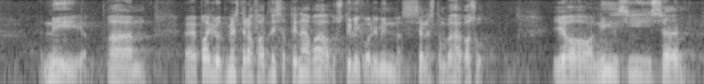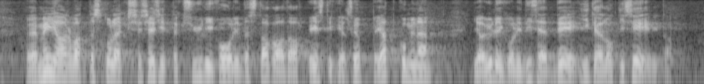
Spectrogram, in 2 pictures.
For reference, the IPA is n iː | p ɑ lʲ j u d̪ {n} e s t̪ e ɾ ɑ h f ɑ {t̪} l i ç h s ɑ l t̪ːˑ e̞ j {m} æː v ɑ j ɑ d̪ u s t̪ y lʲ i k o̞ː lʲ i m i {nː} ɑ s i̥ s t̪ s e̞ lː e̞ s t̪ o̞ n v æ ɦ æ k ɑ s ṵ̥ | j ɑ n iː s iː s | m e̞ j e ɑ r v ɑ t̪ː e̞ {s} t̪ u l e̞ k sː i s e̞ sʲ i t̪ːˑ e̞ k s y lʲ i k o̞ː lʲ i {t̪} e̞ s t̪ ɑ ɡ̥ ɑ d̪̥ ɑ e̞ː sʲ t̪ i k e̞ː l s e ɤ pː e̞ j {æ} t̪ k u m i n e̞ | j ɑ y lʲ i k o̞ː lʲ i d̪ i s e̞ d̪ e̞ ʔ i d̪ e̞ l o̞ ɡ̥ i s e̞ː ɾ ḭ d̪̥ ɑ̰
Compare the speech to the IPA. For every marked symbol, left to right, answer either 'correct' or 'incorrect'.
incorrect: m, incorrect: d̪, incorrect: n, correct, correct, incorrect: d̪, correct

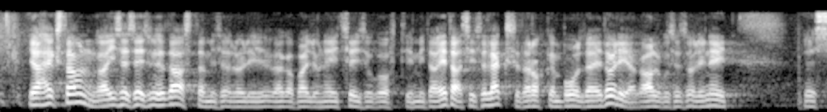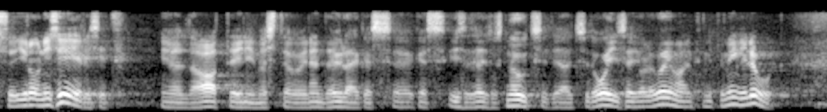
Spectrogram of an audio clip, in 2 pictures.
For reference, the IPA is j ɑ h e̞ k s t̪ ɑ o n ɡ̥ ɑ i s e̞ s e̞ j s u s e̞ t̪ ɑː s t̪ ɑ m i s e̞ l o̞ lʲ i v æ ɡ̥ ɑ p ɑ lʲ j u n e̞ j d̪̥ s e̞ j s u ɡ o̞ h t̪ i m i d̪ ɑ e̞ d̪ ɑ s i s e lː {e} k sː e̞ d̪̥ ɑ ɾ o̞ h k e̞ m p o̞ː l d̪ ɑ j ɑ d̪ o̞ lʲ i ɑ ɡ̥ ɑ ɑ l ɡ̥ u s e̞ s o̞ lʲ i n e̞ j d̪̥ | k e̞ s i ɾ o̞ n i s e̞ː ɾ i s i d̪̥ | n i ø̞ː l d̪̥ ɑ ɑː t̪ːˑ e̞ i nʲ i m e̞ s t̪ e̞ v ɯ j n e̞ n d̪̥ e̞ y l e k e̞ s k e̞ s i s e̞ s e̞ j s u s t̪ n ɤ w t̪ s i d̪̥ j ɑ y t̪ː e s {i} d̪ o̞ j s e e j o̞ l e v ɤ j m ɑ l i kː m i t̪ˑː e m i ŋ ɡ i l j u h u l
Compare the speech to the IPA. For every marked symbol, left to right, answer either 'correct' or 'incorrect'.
incorrect: æ, correct

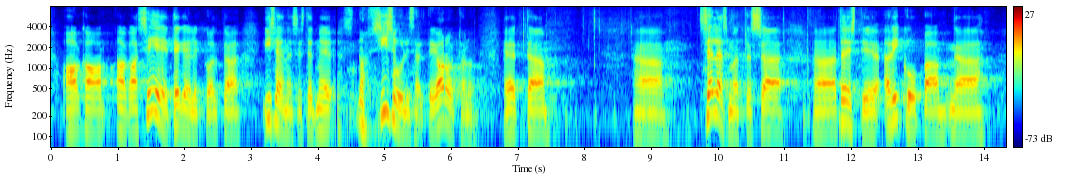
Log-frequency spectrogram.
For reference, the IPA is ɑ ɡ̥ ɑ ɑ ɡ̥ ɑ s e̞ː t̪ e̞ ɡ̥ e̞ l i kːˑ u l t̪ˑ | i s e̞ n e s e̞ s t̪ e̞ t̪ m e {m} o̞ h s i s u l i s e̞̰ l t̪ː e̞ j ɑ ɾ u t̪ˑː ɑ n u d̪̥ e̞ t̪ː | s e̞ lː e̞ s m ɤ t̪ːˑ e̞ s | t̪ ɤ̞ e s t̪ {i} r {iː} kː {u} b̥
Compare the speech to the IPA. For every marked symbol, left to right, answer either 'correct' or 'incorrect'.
incorrect: n, correct, incorrect: i, correct

